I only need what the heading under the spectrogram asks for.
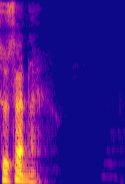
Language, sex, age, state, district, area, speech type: Nepali, male, 45-60, West Bengal, Kalimpong, rural, spontaneous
